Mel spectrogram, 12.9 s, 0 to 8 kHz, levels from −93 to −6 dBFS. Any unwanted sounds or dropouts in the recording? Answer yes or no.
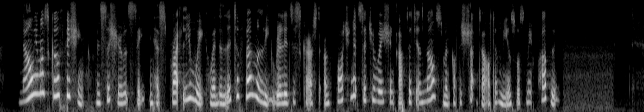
no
